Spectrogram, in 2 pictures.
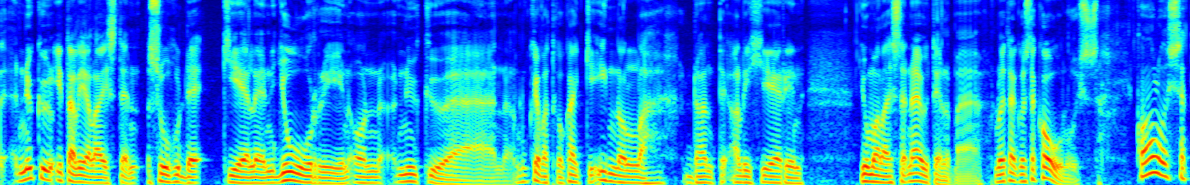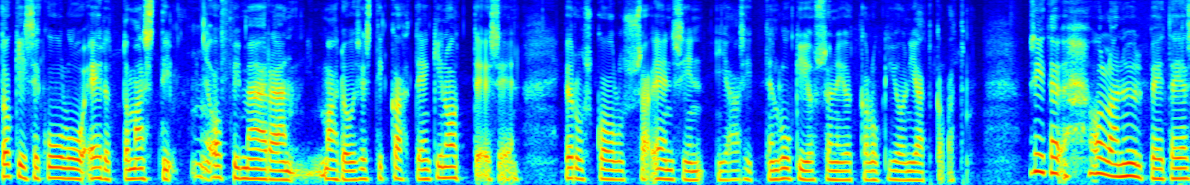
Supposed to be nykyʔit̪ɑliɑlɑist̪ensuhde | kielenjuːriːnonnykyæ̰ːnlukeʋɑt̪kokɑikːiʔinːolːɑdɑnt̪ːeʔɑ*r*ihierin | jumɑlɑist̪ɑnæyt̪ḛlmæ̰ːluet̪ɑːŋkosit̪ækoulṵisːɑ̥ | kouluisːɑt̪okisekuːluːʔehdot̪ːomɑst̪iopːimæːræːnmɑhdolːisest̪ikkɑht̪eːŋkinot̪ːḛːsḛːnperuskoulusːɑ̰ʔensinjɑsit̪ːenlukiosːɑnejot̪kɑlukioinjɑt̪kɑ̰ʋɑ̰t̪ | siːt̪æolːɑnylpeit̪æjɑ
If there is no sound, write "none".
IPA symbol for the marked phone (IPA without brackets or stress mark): l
